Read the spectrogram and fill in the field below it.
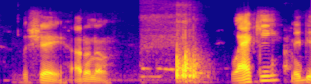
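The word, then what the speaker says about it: Lachey: Latche. I don't know. Lackey. Maybe it's lackey. 66 250. He didn't run a wacky until he proves himself. Red shirt is 13. Play 13 started. It's pronounced Lache.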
